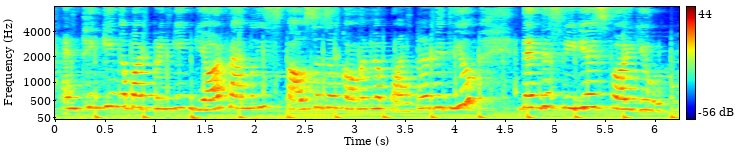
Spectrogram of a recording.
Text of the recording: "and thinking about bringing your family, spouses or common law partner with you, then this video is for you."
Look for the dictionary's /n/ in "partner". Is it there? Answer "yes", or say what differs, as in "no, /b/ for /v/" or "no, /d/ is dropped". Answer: no, /n/ is dropped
